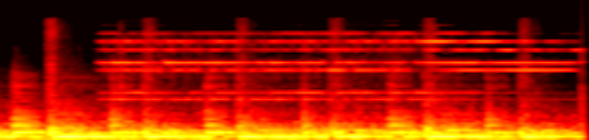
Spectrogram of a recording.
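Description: A radio host's phone goes off during a broadcast, ringing with a fast, repeated trilling pattern of pulses, loud, over a steady low background rumble. No one speaks.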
